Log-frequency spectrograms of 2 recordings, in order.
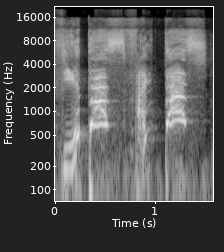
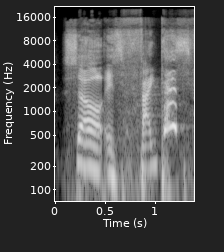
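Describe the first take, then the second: First: Feitas sung out much higher, mocking a South African accent. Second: Said in the usual way. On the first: Mocking the South African accent to his cohost, much higher South African accent. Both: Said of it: "you wanna talk about accents that are horrible?".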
